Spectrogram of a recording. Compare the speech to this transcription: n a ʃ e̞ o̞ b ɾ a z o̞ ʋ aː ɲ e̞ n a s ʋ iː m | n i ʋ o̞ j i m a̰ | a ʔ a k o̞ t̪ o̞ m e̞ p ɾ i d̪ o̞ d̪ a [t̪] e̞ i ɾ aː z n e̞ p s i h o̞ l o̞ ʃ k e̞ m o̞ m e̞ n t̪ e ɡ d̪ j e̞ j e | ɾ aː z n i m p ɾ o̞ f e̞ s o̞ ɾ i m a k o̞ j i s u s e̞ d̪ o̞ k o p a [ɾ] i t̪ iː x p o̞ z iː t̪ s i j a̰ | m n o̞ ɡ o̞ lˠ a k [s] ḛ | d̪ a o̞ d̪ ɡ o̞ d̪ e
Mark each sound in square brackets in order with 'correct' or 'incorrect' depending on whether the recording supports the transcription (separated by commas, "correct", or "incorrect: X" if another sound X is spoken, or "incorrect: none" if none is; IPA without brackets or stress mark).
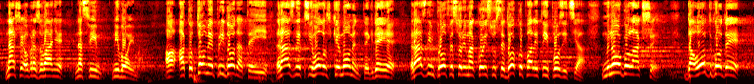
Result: correct, incorrect: l, incorrect: ʃ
